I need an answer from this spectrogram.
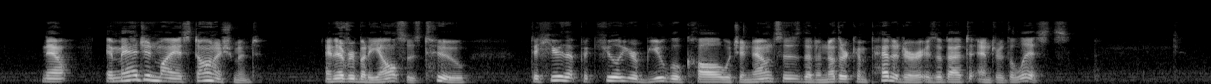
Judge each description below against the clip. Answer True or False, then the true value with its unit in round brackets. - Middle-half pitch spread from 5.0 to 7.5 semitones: True (5.3 semitones)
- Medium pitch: False (130 Hz)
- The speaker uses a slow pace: True (125 wpm)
